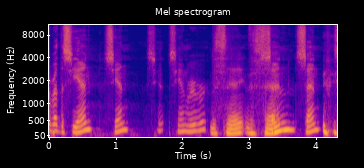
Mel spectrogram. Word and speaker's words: Seine: The Seine?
